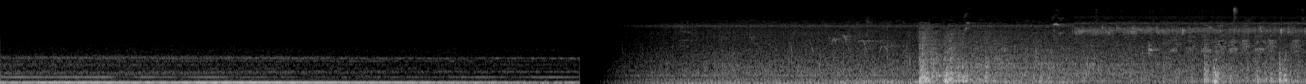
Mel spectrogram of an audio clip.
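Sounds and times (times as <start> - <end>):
noisy rushing ambience: 6.1 - 13.0.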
